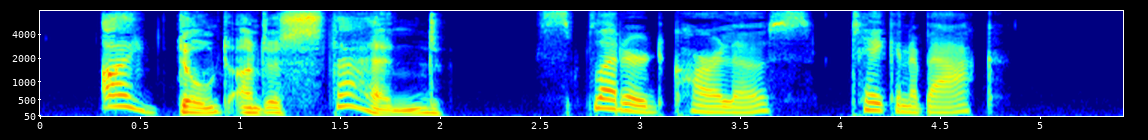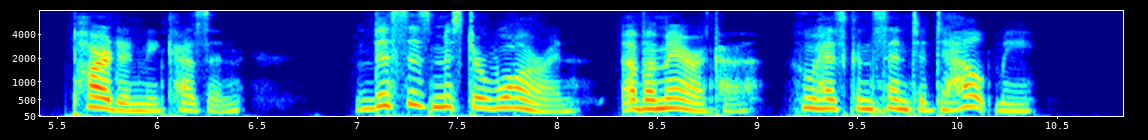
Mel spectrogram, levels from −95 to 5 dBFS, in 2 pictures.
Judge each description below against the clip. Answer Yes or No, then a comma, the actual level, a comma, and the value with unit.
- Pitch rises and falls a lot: Yes, wide, 8.0 semitones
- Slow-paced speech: Yes, slow, 120 wpm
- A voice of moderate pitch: No, high, 200 Hz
